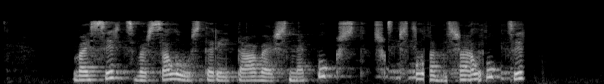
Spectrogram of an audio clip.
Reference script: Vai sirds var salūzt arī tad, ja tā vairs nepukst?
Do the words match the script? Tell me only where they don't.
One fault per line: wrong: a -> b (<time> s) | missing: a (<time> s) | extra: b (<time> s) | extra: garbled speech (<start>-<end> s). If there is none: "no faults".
missing: tad ja (2.2 s)
extra: garbled speech (3.7-5.3 s)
